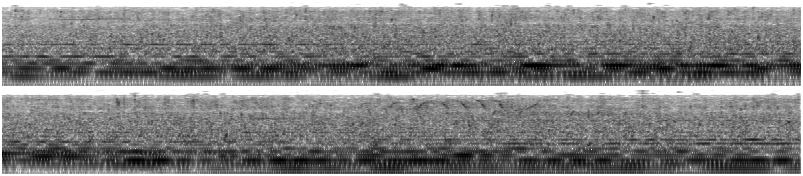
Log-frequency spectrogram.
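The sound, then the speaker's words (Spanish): Flowing water of a crystal-clear river with small orange fish babbles and trickles steadily throughout, with soft dripping textures over a low, sustained humming drone that shifts pitch slightly partway through. No one speaks. “La saludas con la mano y te aproximas al río junto a ella.”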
